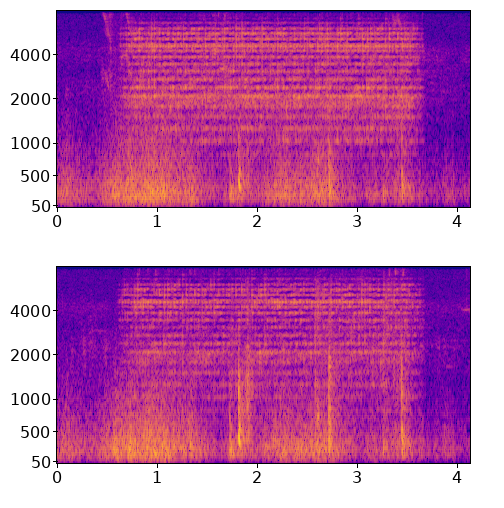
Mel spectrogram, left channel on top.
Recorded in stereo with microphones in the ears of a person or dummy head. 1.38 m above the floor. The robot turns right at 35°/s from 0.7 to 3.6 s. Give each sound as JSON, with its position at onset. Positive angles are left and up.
{"t": 1.7, "sound": "footsteps", "side_deg": -45}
